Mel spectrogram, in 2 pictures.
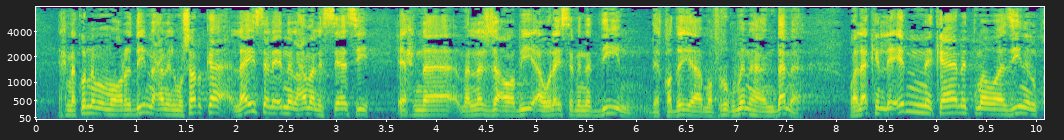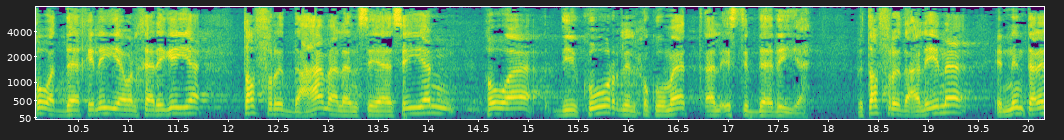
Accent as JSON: {"language": "Arabic", "town": "Alexandria", "region": "Alexandria Governorate", "country": "Egypt", "said": "الطماطم عندنا في اسكندرية وصلت إلى 8 جنيه"}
